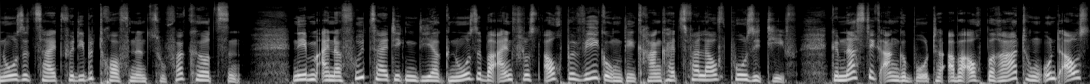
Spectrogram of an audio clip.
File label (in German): Infomercial Morbus Bechterew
